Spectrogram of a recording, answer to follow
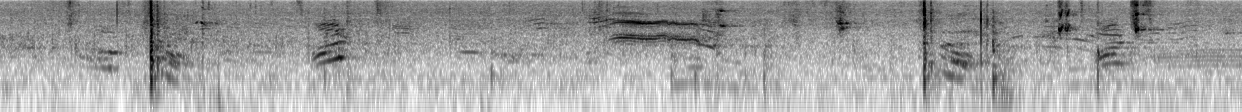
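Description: Sharp tennis-ball impacts on the court: one loud hit about a second in, then a quick cluster of three or four more near the end. Short bits of voice come in between.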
